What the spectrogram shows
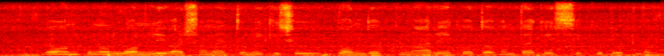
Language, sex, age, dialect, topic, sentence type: Bengali, female, 18-24, Western, banking, statement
